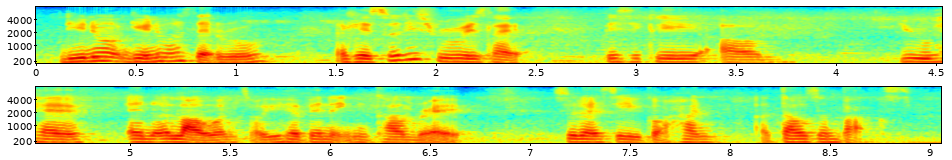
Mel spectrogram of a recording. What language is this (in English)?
English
